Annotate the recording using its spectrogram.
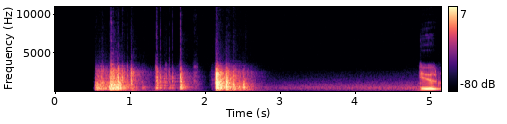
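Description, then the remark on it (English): A trap door in the floor is wrenched open: a run of loud wooden thuds and scraping clunks, then a low fading rumble, with a brief voice at the end. “Hey, I'm gonna see if I can get it open.”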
